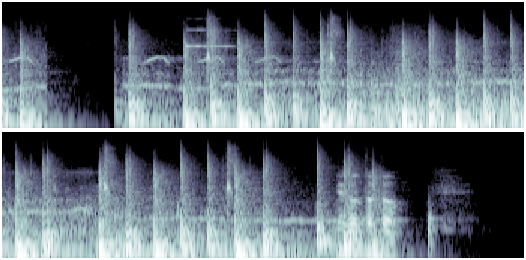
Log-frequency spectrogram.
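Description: Bouncy video game music plays with a quick beat.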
